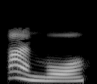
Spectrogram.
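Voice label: "按摩", Mandarin Chinese; hsk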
